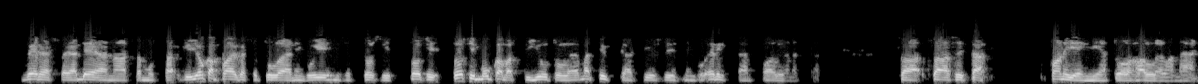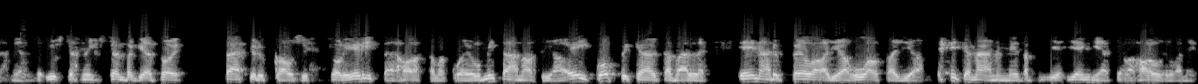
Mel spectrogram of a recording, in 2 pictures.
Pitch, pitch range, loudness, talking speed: 105 Hz, 100-115 Hz, -15 LUFS, 155 wpm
